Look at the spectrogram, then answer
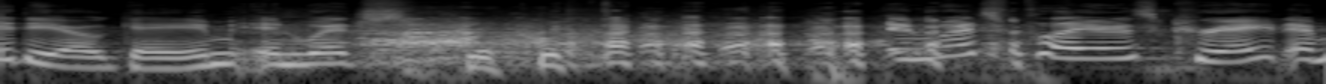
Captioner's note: assembly laughing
